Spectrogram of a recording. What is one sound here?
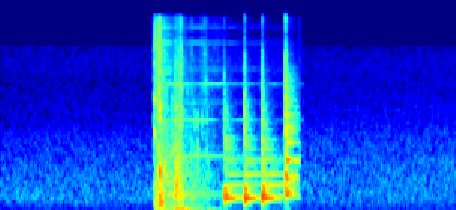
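A short, bright game jingle plays with a few quick chiming notes.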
